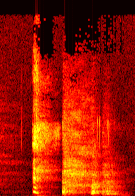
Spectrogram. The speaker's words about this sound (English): Oh, hang on, I have to cough.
